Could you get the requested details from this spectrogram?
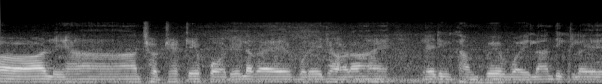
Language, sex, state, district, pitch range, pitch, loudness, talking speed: Hindi, male, Odisha, Khordha, 120-125 Hz, 120 Hz, -18 LUFS, 160 wpm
